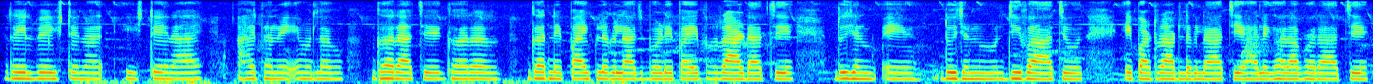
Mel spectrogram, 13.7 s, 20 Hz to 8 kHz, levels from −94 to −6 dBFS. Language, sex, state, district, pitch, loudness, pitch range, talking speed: Halbi, female, Chhattisgarh, Bastar, 215 Hz, -32 LUFS, 210-220 Hz, 155 wpm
